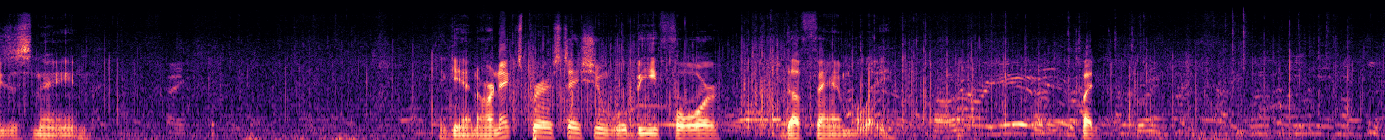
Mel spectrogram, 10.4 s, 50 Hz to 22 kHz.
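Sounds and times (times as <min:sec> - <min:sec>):
speech: 0:00.0 - 0:00.9, 0:03.3 - 0:07.3, 0:08.1 - 0:08.9
faint murmuring voices: 0:00.0 - 0:10.3
light rain pattering on an umbrella at an outdoor prayer station: 0:00.0 - 0:10.3.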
